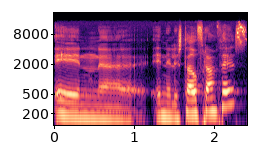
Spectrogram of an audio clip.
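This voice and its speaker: A woman with a Spanish accent and very wide pitch swings. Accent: Spanish (Spain) accent, noticeable. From Spain, Asturias. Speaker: Spanish teacher, emigrant. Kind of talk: casual interview chat.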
